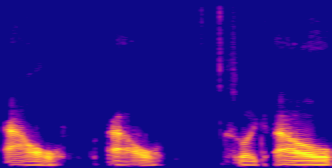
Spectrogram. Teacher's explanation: the half l um which is normally the dark l is very close in position to ah it's just a little bit up and a little bit forward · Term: l colored ah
